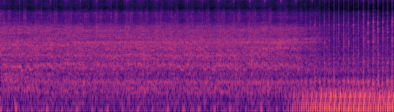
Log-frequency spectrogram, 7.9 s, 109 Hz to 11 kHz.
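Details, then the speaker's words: Old four-cylinder engine on an International Harvester McCormick 64 pull-type combine starts and settles into a steady, even beat around three and a half pulses a second; has oil pressure, runs clean and healthy. "Oh, it sounds good. It's got oil pressure too. Oh, it sounds good."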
